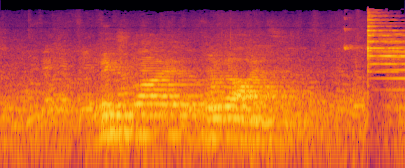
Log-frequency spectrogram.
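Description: A man calls out loudly across an echoing hall.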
